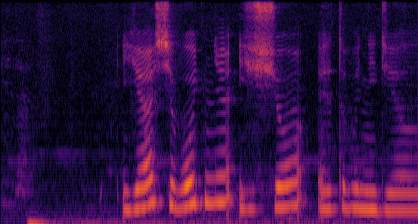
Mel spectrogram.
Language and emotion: Russian, neutral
